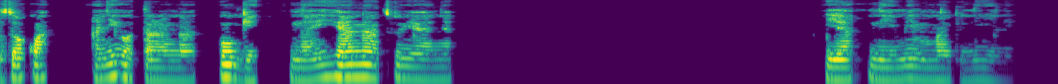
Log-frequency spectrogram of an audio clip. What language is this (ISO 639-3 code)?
ibo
